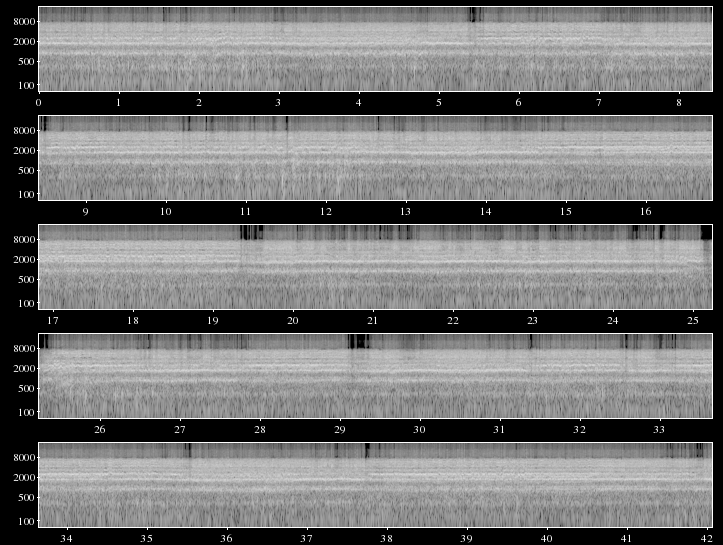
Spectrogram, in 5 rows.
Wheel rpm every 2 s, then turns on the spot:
230, 230, 220, 210, 220, 240, 230, 220, 210, 220, 230, 230, 170, 220, 220, 220, 220, 220, 220, 210, 220.
none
